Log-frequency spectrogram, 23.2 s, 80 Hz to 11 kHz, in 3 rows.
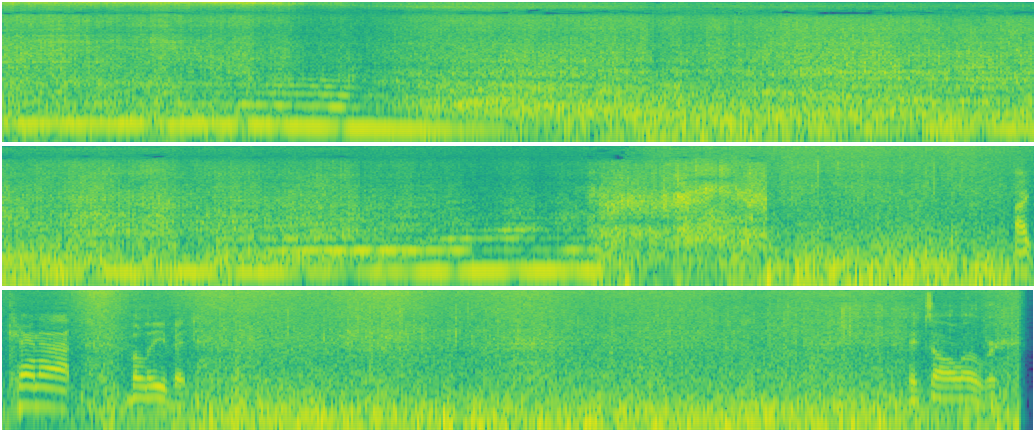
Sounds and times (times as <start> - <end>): Wind noise (microphone): 0.0 - 23.2
Speech: 15.3 - 16.9, 22.2 - 23.1.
